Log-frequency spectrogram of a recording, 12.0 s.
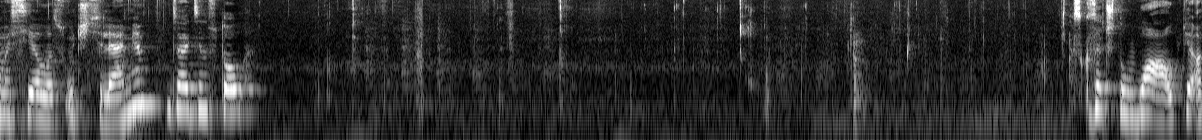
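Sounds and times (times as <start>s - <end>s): wet chewing sounds: 2.8s - 11.0s.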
